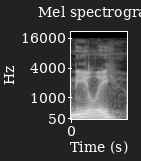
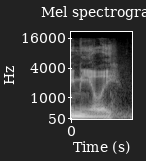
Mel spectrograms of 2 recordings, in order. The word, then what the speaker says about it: Neale: Brian Neely. – Yeah, one of my pet peeves. If I had a dime for every person that calls me Neely, the E is silent.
